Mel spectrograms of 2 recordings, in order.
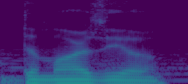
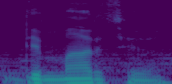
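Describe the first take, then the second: First: The name is said with an American accent. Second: The name is said with an Italian accent. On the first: "I should just say" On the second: "speak in a weird Italian accent"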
